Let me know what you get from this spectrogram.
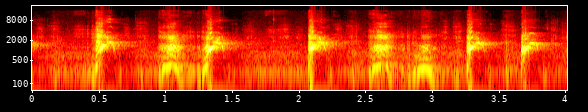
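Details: Gizmo, a five-year-old Chihuahua/Yorkie mix, barks while wanting the squeaky toy his younger brother Tigger, a two-year-old Yorkie, holds during indoor play; sharp high yappy barks in quick pairs and triplets, with growly undertones between them.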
